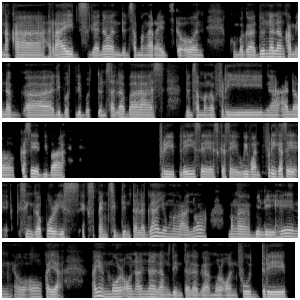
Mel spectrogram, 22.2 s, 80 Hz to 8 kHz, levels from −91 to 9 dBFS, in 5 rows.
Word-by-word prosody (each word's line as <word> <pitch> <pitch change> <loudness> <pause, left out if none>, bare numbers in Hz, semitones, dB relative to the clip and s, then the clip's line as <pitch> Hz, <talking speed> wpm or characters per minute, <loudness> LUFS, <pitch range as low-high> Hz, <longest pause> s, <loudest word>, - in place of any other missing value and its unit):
naka 125 -1 0 0.2
rides, 135 -1 +4
ganun. 130 +2 +1
Dun 120 -1 -6
sa 125 - -4
mga 115 0 -1
rides 115 -1 -3
doon. 125 -2 +2 0.4
Kumbaga 130 0 +1
dun 155 +3 +3
na 160 - +8
lang 145 -1 +4
kami 135 -2 0
nag, 125 -2 -2
ah, 120 -1 +2
libot-libot 125 -1 -4
dun 115 -1 -5
sa 110 - -3
labas 130 0 0 0.3
dun 125 -1 -4
sa 125 - -2
mga 120 0 -2
free 125 -1 0
na 120 0 -2
ano, 130 -2 +1
kasi, 145 +1 +3
'di 130 -1 -5
ba 125 0 +3 1.4
free 140 -3 +1
places 140 0 +1
kasi 135 -3 -1
we 140 +3 +2
want 135 -2 +1
free 165 -2 +4
kasi 135 -2 +3 0.2
Singapore 145 0 +2
is 135 -3 -4
expensive 135 0 -6
din 135 +2 -4
talaga 130 +6 -1
yung 155 -3 -2
mga 135 -3 -4
ano, 170 +4 -1 0.4
mga 140 -2 -1
bilihin, 140 +3 +1
oo. 130 +4 -4
Kaya 135 -3 +1 0.5
ayun 195 0 +4
more 150 +1 +3
on 140 0 -2
ano 145 +1 0
lang 130 -1 -2
din 125 -1 -2
talaga 115 -3 -2
more 120 +1 -1
on 115 -1 -4
food 135 -2 0
trip 135 -1 +5
130 Hz, 155 wpm, -22 LUFS, 125-140 Hz, 1.4 s, na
